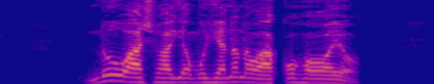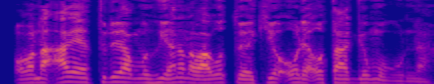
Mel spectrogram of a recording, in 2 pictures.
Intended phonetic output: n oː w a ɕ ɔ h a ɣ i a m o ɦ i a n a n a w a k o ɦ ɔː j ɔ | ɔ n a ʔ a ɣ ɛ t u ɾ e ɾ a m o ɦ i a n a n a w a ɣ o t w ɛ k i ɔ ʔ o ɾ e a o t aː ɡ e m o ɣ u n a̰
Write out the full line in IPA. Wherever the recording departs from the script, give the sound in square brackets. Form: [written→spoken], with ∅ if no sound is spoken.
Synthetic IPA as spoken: n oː w a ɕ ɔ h a ɣ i a m o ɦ i a n a n a w a k o ɦ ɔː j ɔ | ɔ n a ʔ a ɣ ɛ t u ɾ e ɾ a m o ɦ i a n a n a w a ɣ o t w ɛ k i ɔ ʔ o ɾ e a o t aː ɡ e m o ɣ u n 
